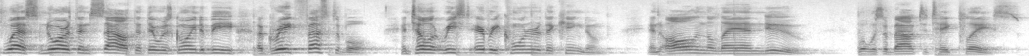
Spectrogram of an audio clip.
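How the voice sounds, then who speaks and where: A man telling a folktale live, emphatic and speaking directly to his listeners. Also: high-pitched. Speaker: storyteller at a men's gathering.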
